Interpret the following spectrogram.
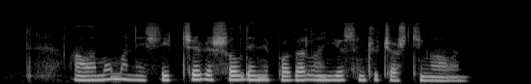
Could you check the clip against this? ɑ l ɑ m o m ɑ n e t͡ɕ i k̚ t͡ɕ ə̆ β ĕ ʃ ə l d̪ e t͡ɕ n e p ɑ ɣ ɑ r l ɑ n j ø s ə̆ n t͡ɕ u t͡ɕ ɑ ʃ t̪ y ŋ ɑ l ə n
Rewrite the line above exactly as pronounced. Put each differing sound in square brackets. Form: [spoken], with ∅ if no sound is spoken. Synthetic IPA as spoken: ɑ l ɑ m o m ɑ n e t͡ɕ i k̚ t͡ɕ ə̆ β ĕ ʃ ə l d̪ e [∅] n e p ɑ ɣ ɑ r l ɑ n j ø s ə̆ n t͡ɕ u t͡ɕ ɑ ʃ t̪ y ŋ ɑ l ə n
